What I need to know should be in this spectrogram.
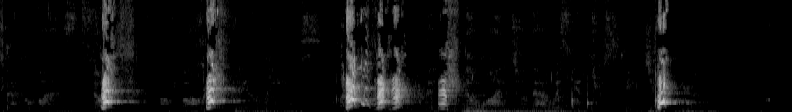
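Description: A dog yowls and howls in loud short bursts.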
